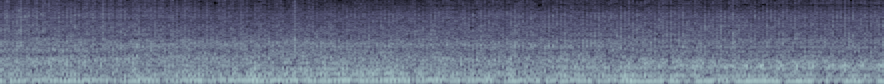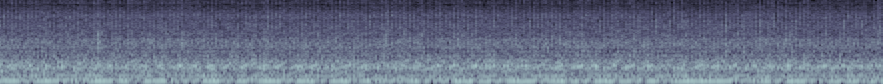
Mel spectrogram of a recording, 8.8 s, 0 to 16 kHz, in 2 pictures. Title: MF TO35 After Rebuild Ticking/Knocking Sound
